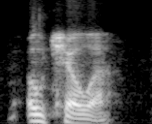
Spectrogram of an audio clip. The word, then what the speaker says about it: Ochoa: Ochoa.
